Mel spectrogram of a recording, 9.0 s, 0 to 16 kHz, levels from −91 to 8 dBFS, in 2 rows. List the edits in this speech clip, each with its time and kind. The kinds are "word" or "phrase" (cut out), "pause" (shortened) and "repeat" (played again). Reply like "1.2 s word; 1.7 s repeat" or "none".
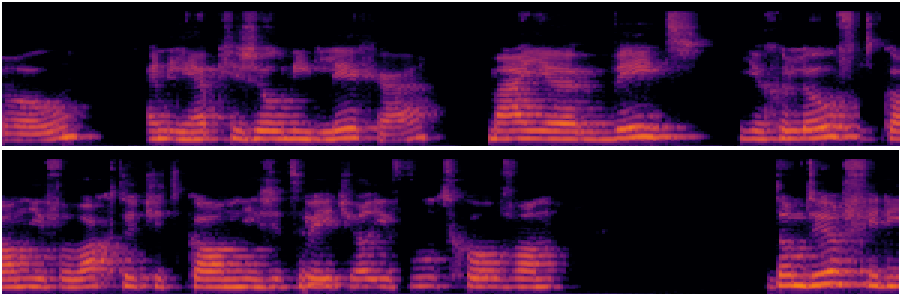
2.3 s pause; 3.6 s pause; 4.3 s phrase; 6.0 s phrase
